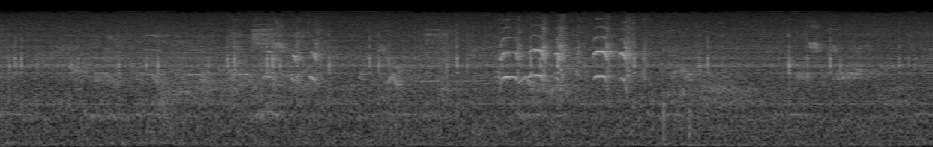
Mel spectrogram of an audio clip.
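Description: Small birds chirping in quick high notes, the calls gathering about two to four seconds in, over a steady outdoor hiss.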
